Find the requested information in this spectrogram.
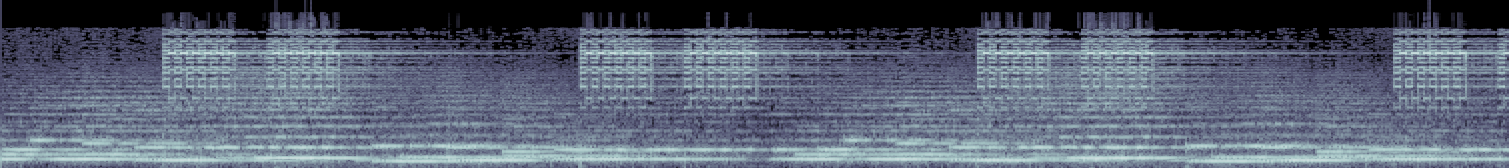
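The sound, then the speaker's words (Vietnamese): A mobile phone in a handbag rings with a song melody, a looping tune of shifting tones punctuated by four bright chiming bursts at regular intervals, loud and alone without any talk. “Máy di động đặt trong túi xách của Tiểu Mạn reo chuông.”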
